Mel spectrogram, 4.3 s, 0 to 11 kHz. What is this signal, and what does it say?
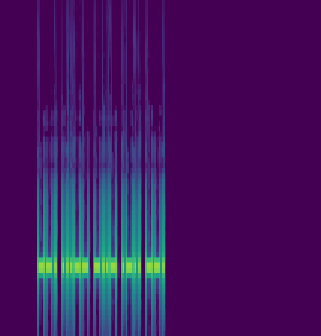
Morse code, heard as a keyed tone, about 44 wpm, 700 Hz. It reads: G3XLG
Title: Call Signs - 45wpm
